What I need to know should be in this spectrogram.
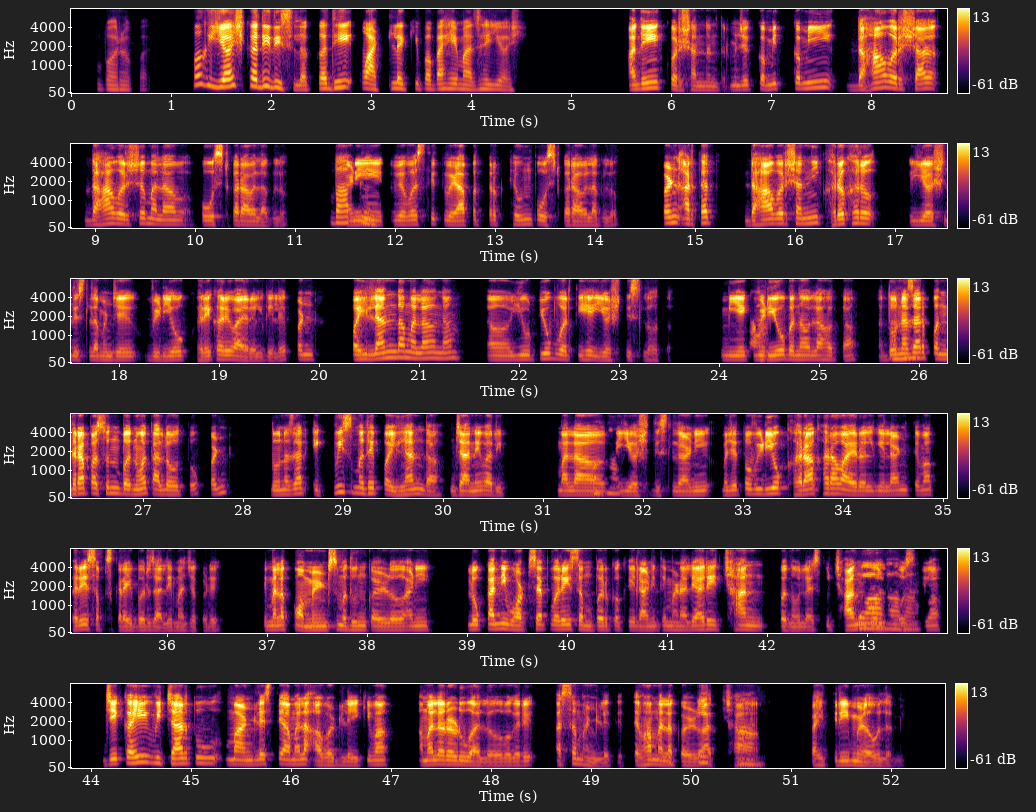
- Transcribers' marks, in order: surprised: "बापरे!"
- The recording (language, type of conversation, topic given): Marathi, podcast, सोशल मीडियामुळे यशाबद्दल तुमची कल्पना बदलली का?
